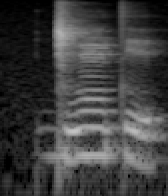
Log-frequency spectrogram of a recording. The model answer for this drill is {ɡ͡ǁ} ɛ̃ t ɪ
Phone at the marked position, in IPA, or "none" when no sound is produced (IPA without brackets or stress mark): ɡ͡ǁ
